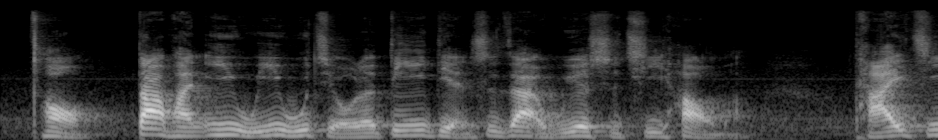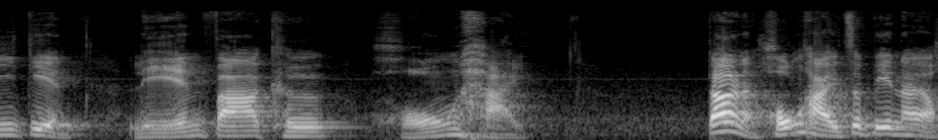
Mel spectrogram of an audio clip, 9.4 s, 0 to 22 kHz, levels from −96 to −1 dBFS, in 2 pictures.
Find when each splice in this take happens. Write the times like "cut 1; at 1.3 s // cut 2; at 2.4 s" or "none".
none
